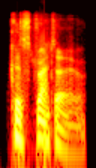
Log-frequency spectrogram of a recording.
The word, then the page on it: castrato: British English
